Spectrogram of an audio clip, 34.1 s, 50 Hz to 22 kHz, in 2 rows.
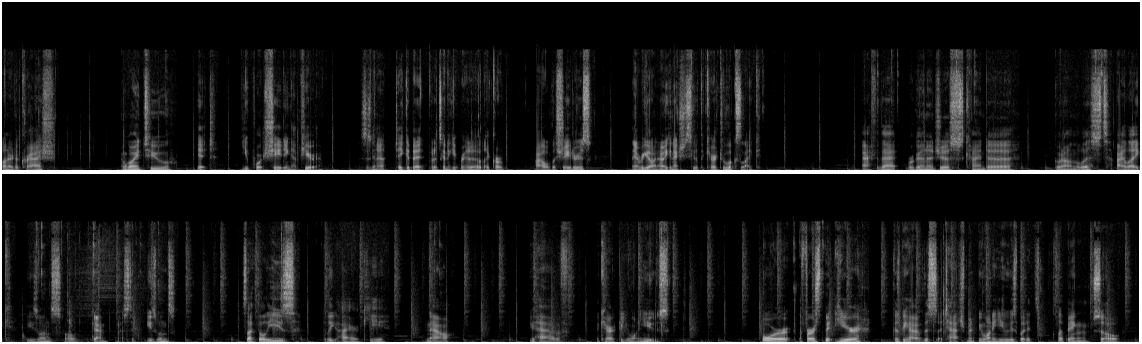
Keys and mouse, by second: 0.3 shift+middle click, 3.7-5.0 drag, 7.2-7.9 middle drag, 8.5 shift+middle drag, 8.9-9.5 shift+middle drag, 9.8 middle click, 10.1 shift+middle drag, 10.4 middle click, 10.8-11.2 shift+middle drag, 11.3 shift+middle drag, 12.9 click, 13.6 click, 14.1 click, 14.7 click, 15.2 click, 16.6 click, 18.0 q, 18.9 click, 21.1 q, 23.5 click, 24.7 click, 25.4 middle drag, 25.6 shift+middle drag, 26.7 middle click, 26.9 shift+middle drag, 28.3 click, 31.4 Tab, 33.5 Tab.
